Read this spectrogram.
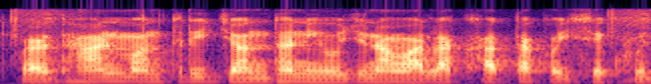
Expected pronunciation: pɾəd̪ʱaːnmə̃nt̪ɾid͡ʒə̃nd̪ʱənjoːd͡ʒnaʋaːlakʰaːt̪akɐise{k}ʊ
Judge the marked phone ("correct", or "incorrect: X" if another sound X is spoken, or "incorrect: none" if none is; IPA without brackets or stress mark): incorrect: kʰ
